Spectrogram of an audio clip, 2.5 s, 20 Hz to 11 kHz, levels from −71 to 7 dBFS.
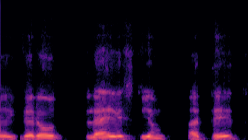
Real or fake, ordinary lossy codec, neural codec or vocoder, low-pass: real; Opus, 16 kbps; none; 9.9 kHz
